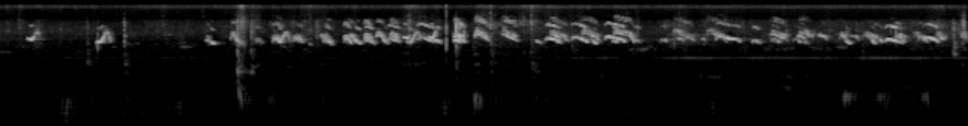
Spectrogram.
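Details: Brahma chickens at a breeding farm in Barreal de Heredia, Costa Rica, give a steady chorus of many high, thin overlapping peeps and chirps, with a few low knocks and soft background hum.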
